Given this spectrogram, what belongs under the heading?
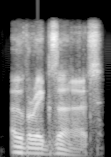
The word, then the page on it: overexert: British English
